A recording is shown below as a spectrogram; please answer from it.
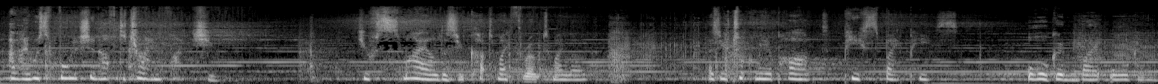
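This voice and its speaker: An actress playing a murdered wife returned from the dead, reproachful and mournful, speaking slowly with tender menace in a horror audio drama. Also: female voice, on the high side, close to an everyday voice. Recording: long hall reverb under music.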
